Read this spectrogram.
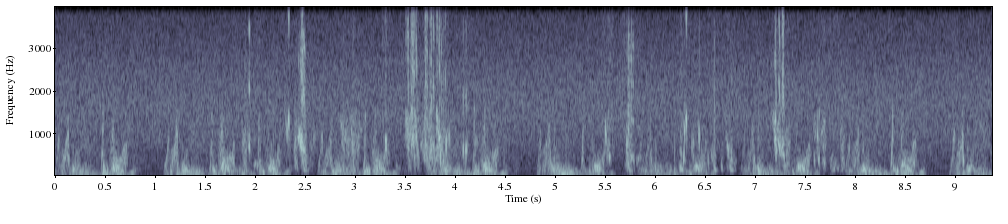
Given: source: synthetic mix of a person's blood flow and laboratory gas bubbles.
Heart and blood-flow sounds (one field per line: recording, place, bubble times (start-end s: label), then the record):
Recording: Doppler ultrasound of blood flow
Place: precordium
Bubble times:
1.86-2.07 s: bubbles
2.16-2.24 s: bubbles
2.29-2.63 s: bubbles
2.83-3.08 s: bubbles
3.27-3.35 s: bubbles
3.49-4.24 s: bubbles
5.46-5.59 s: bubbles
5.67-5.87 s: bubbles
6.21-6.82 s: bubbles
7.16-7.38 s: bubbles
7.56-7.93 s: bubbles
From the record:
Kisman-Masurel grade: 332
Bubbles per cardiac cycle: rolling drumbeat, 9 or more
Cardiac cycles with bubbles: 50 to 99%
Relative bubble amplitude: moderate (0.250 to 0.450)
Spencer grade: 3 (all of the cardiac periods contain showers or single bubble signals, but not dominating or overriding the cardiac motion signals)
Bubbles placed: only in the low amplitude regions of the cardiac cycle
